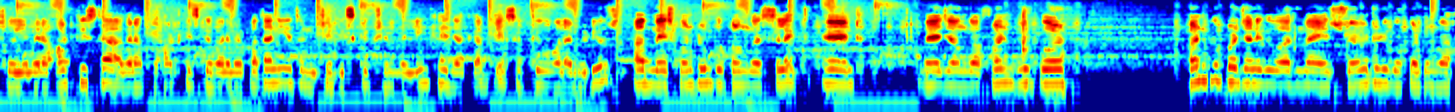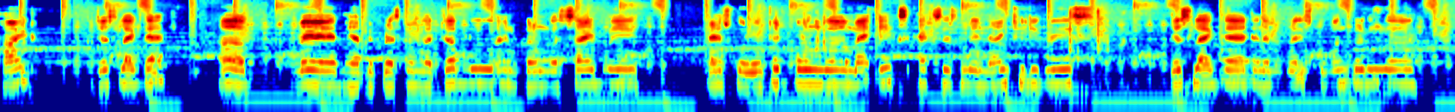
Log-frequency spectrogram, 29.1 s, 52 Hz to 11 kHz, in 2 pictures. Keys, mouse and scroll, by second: 6.2 space, 6.5 click, 9.8 space, 10.0 click, 10.3 space, 13.6 2, 15.0 alt+middle click, 15.3-17.0 scroll up 1, 18.0-18.9 scroll up 1, 18.9 click, 22.0 c, 23.6 click, 24.7 KP_9, 24.9 KP_0, 25.1 KP_Enter, 27.3 click, 28.0-29.1 scroll up 1.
